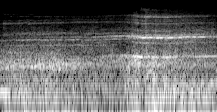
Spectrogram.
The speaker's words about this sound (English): And when you can hear, obviously there's the whine of the motors themselves, not the roar like a traditional motor, but that whine.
